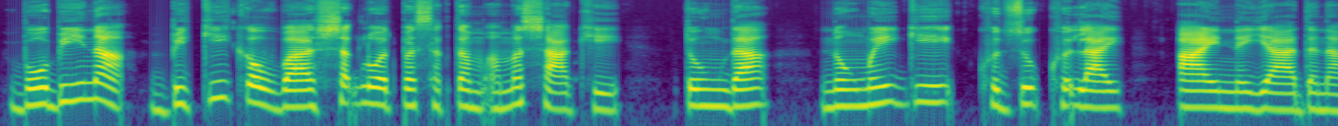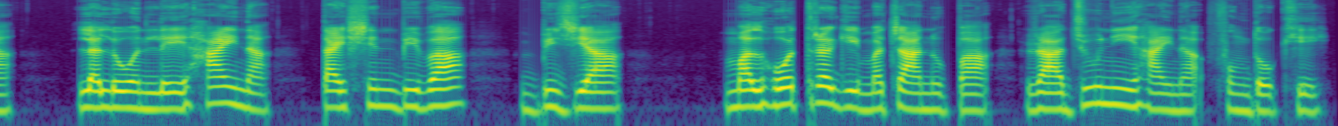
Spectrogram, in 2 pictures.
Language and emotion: Manipuri, neutral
